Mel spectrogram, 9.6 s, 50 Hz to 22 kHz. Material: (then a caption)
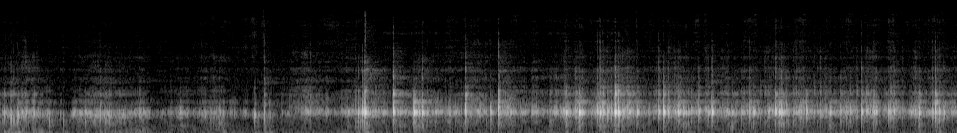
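Wood. A small black tool scratches along the carved grooves in the lid of a hollow, hand-carved wooden box held upright. It makes a steady, raspy scraping with a resonant hollow tone near 680 Hz. The scraping grows louder and more clicky from about the middle onward, with sharp accents at irregular intervals.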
